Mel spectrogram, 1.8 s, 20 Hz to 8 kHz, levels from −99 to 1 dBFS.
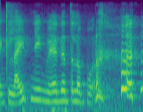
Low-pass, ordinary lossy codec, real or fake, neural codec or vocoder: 7.2 kHz; none; real; none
